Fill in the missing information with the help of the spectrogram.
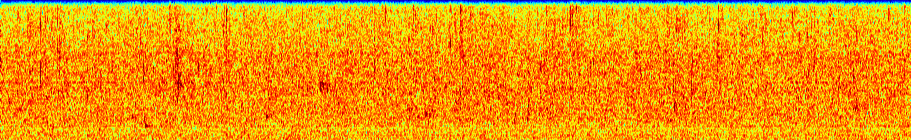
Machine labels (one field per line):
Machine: pump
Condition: normal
